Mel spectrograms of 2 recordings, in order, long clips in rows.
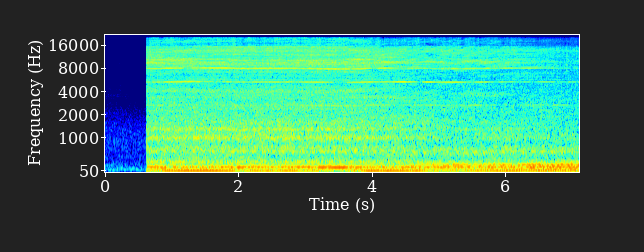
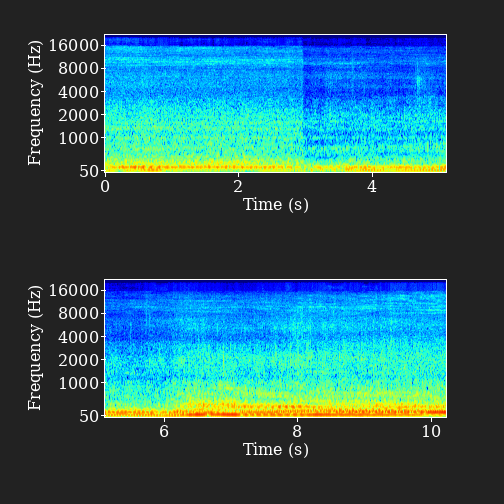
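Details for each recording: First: Tunnel-ram V8 with whine/squeal, idle stuck high; lumpy idle with thin steady high-pitched hiss; vacuum leak at plenum-to-lower-manifold joint, taping it dropped rpm about 200; planned fix: reseal plenum gaskets. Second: V8 pulling away on its maiden voyage around the yard after the idle was brought down: even idle building smoothly, no stumble or hiss; transmission shifted well, motor sounds good.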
